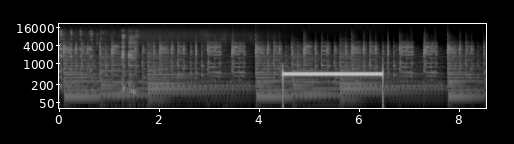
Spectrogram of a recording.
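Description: An outgoing phone call's ringing tone sounds once, a loud steady hum lasting about two seconds, over continuous background music. No one speaks.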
